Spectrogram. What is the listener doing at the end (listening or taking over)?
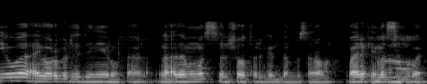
taking over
